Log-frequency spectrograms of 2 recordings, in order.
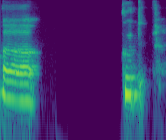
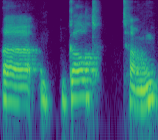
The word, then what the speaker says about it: Galtung: And so John Gut, I always mispronounce his name, Galtung, he's the founder of peace studies.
